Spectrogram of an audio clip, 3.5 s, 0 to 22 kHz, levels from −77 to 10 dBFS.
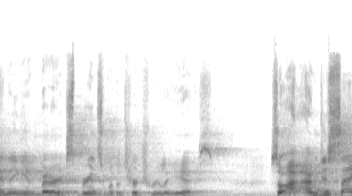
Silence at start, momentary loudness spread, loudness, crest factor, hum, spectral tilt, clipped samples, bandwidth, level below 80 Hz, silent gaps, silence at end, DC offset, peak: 0 s; 11 LU; -27 LUFS; 20 dB; none; -2.5 dB/octave; under 0.1%; 17 kHz; -58 dBFS; none; 0 s; under 0.1%; -8 dBFS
